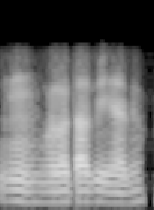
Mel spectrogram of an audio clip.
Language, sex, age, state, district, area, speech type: Manipuri, male, 45-60, Manipur, Churachandpur, rural, conversation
